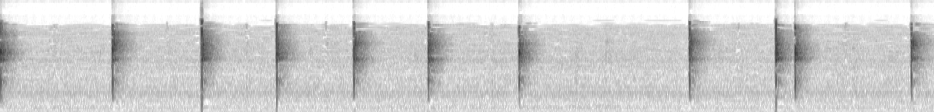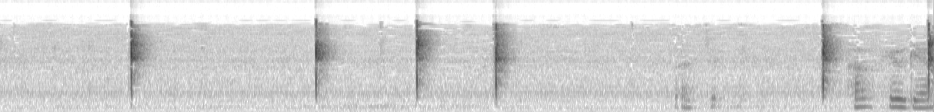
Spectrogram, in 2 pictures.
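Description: Sharp plastic clicks from the twist dial on the base of a Sure Maximum Protection cream antiperspirant stick, turned notch by notch. This is first-use priming, winding the cream up to the holes in the top. The clicks come at an uneven pace of roughly one or two a second, with a couple of short pauses.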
